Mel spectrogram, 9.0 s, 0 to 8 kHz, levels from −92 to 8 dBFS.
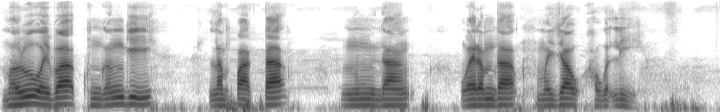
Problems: background sounds at intervals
